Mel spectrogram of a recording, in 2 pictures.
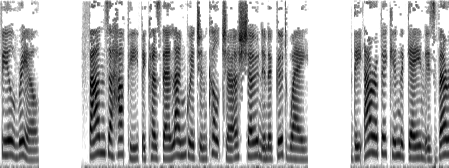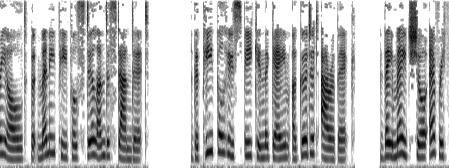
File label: English Beginner SLOW Reading; New Video Game Shows Arabic Language and Old Baghdad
